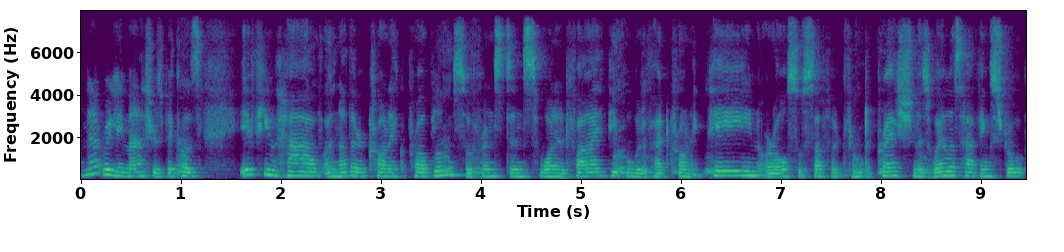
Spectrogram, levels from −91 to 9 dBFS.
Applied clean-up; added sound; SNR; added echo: neural mask model DeepFilterNet 3.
